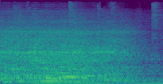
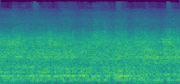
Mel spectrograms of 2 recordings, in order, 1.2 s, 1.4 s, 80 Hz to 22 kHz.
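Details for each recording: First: Tri-ang Hornby R.754 M7 class tank locomotive, later version with an extra pickup, on a rolling road: a steady, even low purr with a faint high squeak. The motor runs smoothly. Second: Tri-ang Hornby R.754 M7 tank locomotive (c.1967-70) running: busy, buzzy rattle with a fast chatter over the small motor's whir; motor chatter, armature previously modified to limit movement, cause not confirmed.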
